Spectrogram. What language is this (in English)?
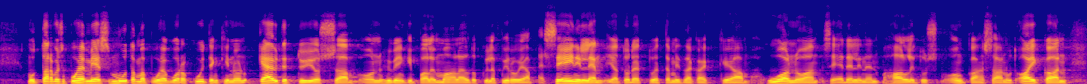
Finnish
